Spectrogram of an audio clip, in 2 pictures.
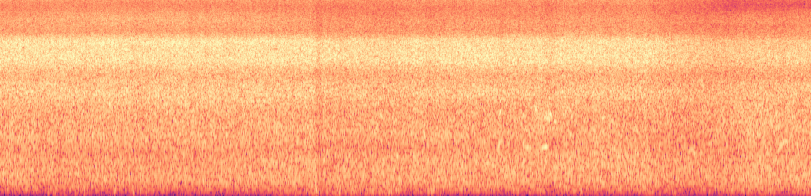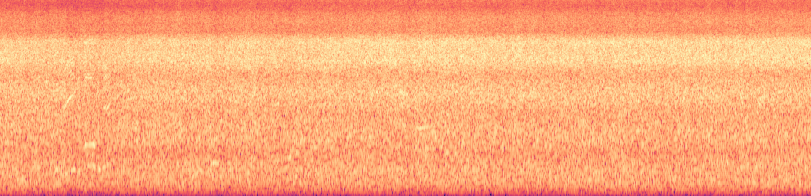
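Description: The Devil's Throat (Garganta del Diablo) at Iguazú Falls: a huge volume of water plunging over the falls in a dense, unbroken rush, dipping slightly in level about halfway through.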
